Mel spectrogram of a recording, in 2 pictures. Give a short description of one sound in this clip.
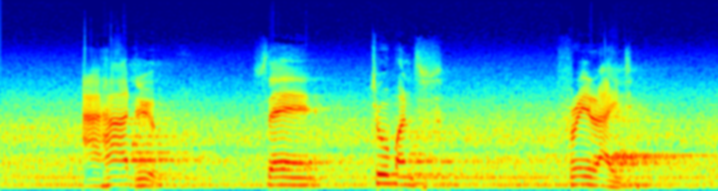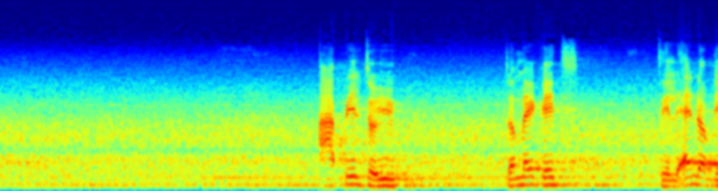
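An elderly man speaks slowly and firmly through a microphone and loudspeakers, with pauses between phrases.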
